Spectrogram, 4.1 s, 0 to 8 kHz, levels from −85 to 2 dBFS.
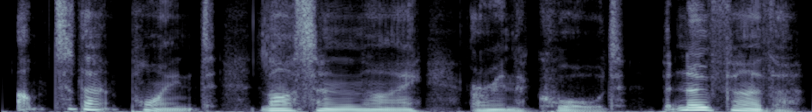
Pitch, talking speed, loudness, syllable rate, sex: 115 Hz, 190 wpm, -22 LUFS, 5.2 syllables/s, male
